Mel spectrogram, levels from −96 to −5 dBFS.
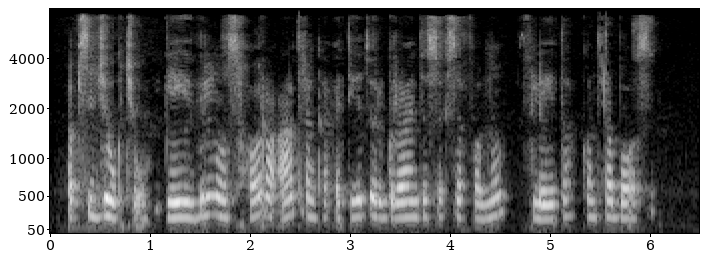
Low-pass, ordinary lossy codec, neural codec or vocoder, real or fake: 7.2 kHz; AAC, 32 kbps; vocoder, 44.1 kHz, 128 mel bands every 256 samples, BigVGAN v2; fake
